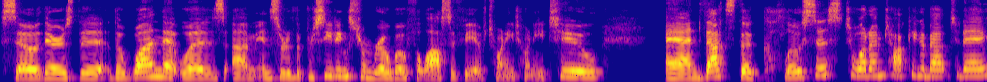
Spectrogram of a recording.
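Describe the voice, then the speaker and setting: A woman with an American accent speaks at a fairly high pitch with lively intonation. She has an unremarkable speaking voice, and the background is quiet. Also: moderate pace. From New Jersey, US. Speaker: cognitive science professor. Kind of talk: academic talk.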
